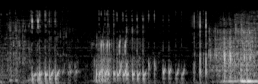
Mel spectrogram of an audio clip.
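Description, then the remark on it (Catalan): Water gurgles and splashes in uneven bubbly bursts, fairly loud, as a repaired fountain regains its water, with no voices over it. “I la font va recuperar l'aigua.”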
